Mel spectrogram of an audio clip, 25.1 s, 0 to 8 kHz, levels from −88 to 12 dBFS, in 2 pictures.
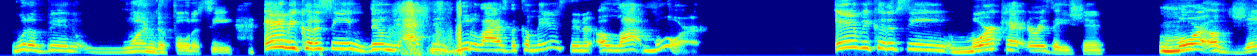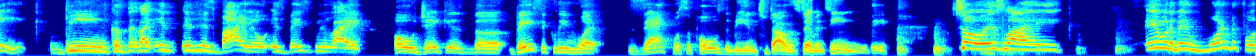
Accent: American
